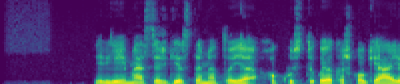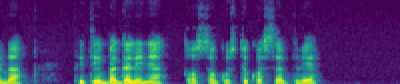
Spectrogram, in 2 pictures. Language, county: Lithuanian, Vilnius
